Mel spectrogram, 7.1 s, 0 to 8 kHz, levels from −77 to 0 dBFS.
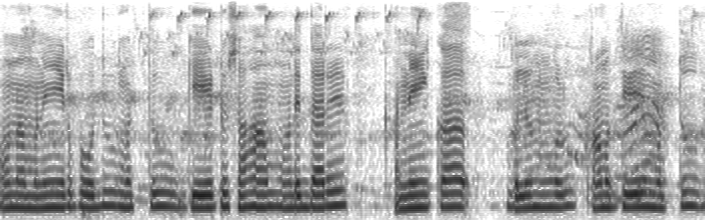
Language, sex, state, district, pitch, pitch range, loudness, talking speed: Kannada, male, Karnataka, Gulbarga, 175 Hz, 170-185 Hz, -17 LUFS, 100 wpm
